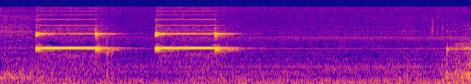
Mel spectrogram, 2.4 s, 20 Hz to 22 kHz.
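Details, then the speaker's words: UPS powering Starlink, unplugged to simulate outage, on battery: two clear high-pitched beeps about a third of a second each, roughly 0.6 s apart, in a quiet room; normal on-battery alarm. "and you hear the beeping noise there well I could disable that"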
